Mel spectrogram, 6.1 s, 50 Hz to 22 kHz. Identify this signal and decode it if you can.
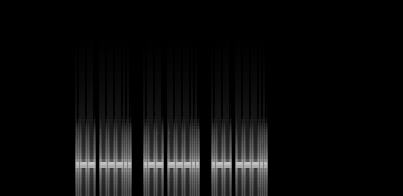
Morse code, heard as a keyed tone, about 40 wpm, 700 Hz. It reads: W8 W8 W8
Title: Callsign Prefixes for Top 25 DXCC - Repeated 3x - 40wpm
